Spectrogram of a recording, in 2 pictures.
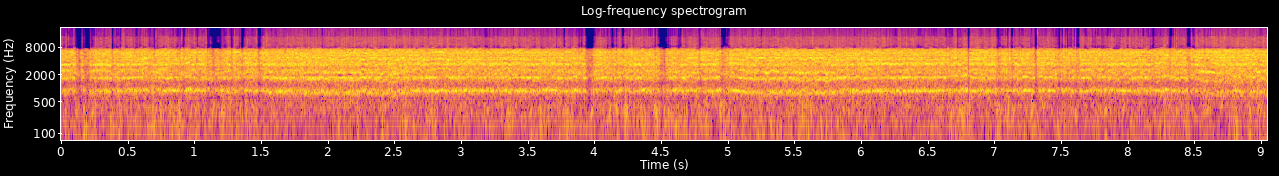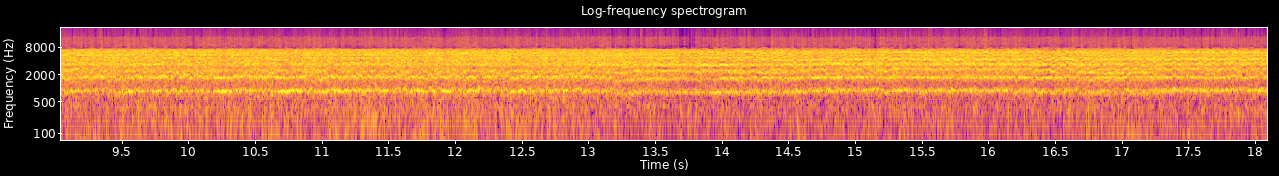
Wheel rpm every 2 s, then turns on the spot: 230, 230, 230, 230, 210, 190, 200, 230, 220.
none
